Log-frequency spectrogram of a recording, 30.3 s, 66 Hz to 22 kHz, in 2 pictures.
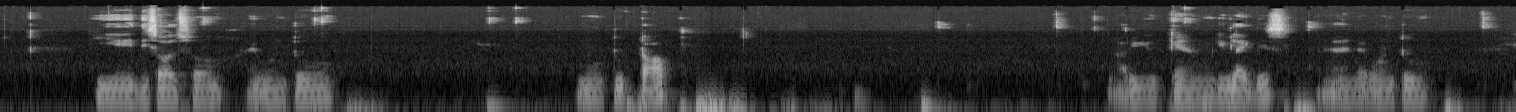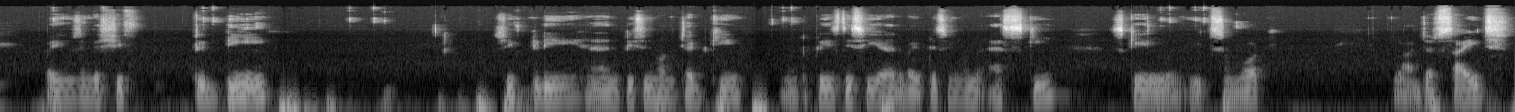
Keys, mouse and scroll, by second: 1.7 click, 2.9 click, 3.3-4.7 scroll up 5, 4.7 click, 5.3-6.1 scroll down 5, 6.1 g, 8.5-9.1 scroll down 1, 9.1-9.8 scroll down 5, 9.3 middle click, 9.8-10.4 scroll up 4, 10.4 middle click, 10.8-11.6 scroll up 2, 11.6 click, 11.9-12.4 scroll down 1, 12.4-12.7 scroll up 2, 12.7 scroll down 1, 12.9 middle click, 13.9-14.7 scroll up 2, 14.7 middle click, 15.5 click, 16.3 middle click, 16.7-17.0 scroll up 1, 17.0 click, 17.4 scroll down 2, 17.6 middle click, 18.5 shift+click, 20.1 shift+d, 23.8 s, 26.9 click, 27.2 scroll down 2, 27.4-29.4 middle drag, 29.4 scroll down 1, 29.6-30.0 scroll up 1, 30.0-30.3 middle drag.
